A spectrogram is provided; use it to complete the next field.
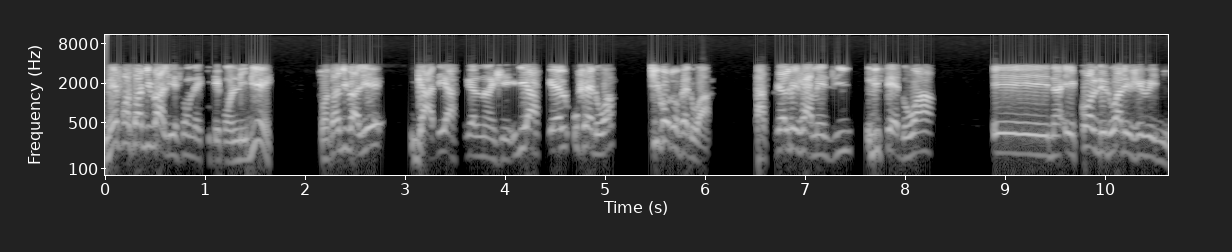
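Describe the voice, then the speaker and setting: A man with a high voice speaks at a moderate pace with long, frequent pauses and ordinary pitch variation, the sound dry with no echo over a quiet background. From Haiti. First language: Haitian Creole (speaking French). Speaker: political commentator. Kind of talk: political talk show discussion. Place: studio.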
